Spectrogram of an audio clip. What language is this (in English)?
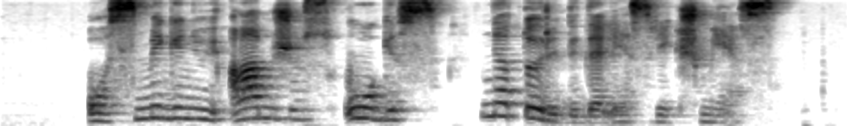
Lithuanian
